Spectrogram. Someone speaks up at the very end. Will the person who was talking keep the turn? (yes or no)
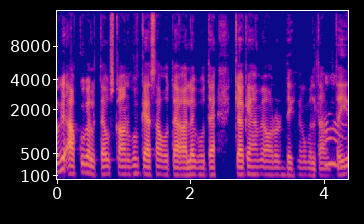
no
